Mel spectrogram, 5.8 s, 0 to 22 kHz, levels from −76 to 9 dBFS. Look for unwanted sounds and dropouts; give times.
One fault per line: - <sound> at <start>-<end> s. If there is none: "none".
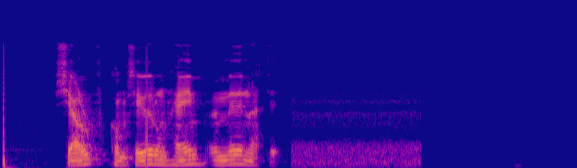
none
